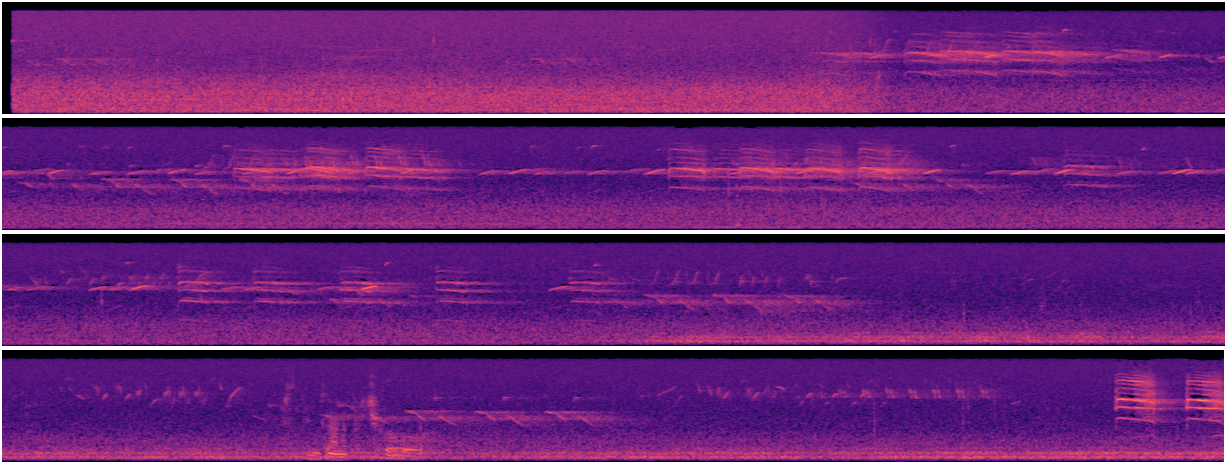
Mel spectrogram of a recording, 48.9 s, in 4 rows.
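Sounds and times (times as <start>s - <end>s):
songbirds chirping: 0.1s - 33.1s, 36.0s - 47.0s
faint steady background noise: 0.1s - 48.9s.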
